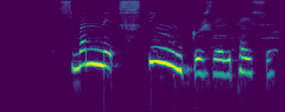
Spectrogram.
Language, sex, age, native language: Icelandic, female, 8, Icelandic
